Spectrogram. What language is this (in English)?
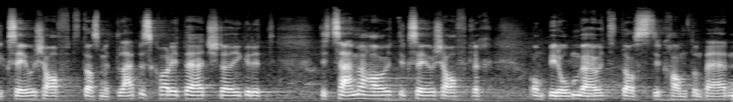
Swiss German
